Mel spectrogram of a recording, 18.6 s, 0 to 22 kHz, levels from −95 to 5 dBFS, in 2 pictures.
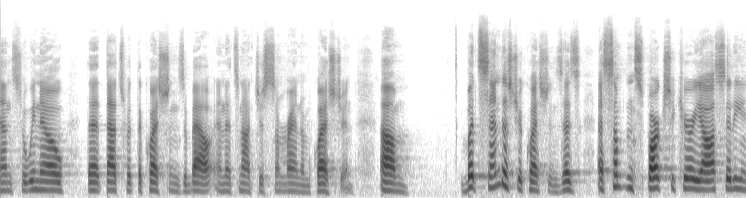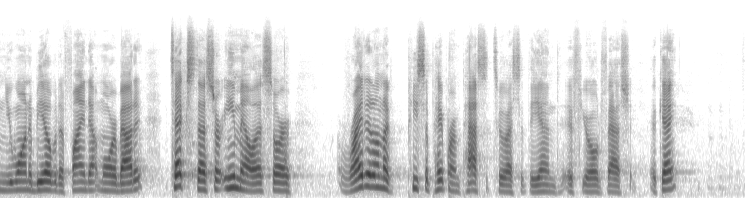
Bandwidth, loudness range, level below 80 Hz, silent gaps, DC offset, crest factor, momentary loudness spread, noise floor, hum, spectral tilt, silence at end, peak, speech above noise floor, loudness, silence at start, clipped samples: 13.5 kHz; 7 LU; -76 dBFS; none; under 0.1%; 24 dB; 13 LU; -74 dBFS; none; -4.5 dB/octave; 0.9 s; -6 dBFS; 45 dB; -29 LUFS; 0 s; under 0.1%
